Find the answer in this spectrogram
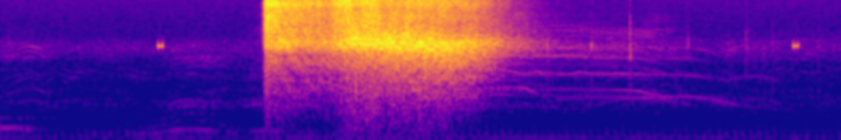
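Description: A model rocket motor firing: a sudden loud rushing hiss starts about a second in, holds for about a second, then fades away.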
